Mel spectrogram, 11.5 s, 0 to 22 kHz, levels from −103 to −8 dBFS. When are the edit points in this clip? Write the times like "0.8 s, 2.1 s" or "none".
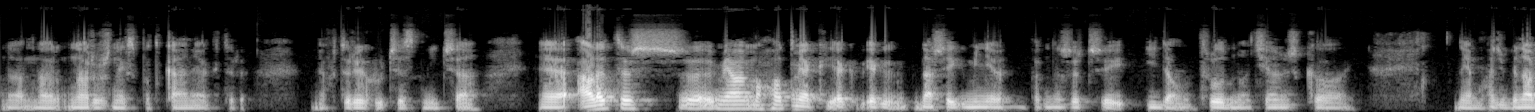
5.9 s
